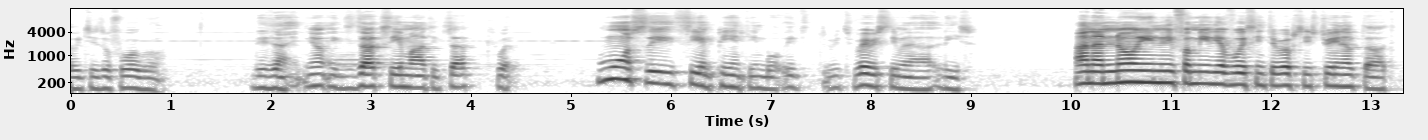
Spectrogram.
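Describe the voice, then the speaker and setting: A woman's voice: low-pitched, fairly even intonation, unhurried, a little mellow. A woman narrating a visual novel playthrough, reading the text aloud with casual asides.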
